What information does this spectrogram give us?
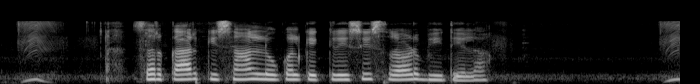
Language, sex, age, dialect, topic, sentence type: Bhojpuri, female, 25-30, Western, agriculture, statement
